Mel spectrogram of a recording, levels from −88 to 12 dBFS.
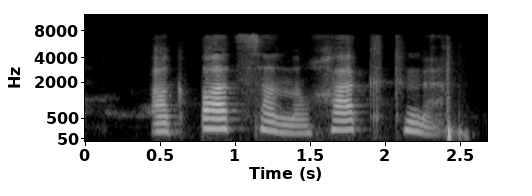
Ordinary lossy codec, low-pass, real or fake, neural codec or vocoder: MP3, 48 kbps; 7.2 kHz; fake; codec, 16 kHz, 0.8 kbps, ZipCodec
